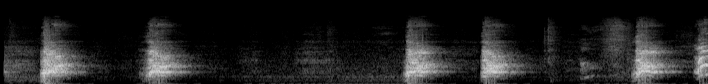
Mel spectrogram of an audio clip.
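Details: Roscoe, a dog kept with other dogs, gives loud, sharp single barks at irregular intervals, six in about seven seconds, with a short pause in between.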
